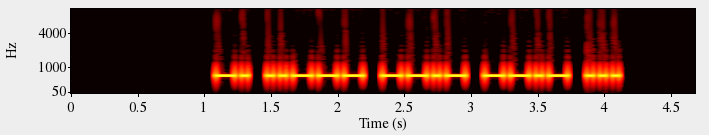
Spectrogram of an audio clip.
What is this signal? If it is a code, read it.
Morse code, heard as a keyed tone, about 25 wpm, 700 Hz. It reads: N2QQS
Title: USA Call Signs - 5 Characters - 8x Character Spacing - 25wpm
